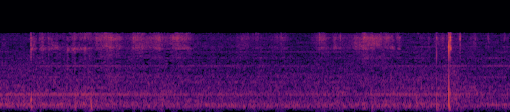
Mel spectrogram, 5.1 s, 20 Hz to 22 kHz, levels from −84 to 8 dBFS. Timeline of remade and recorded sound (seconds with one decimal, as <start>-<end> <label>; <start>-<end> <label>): 0.0-5.1 remade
